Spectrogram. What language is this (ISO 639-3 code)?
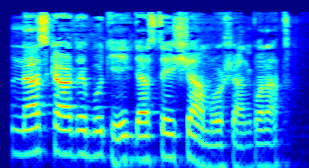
fas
